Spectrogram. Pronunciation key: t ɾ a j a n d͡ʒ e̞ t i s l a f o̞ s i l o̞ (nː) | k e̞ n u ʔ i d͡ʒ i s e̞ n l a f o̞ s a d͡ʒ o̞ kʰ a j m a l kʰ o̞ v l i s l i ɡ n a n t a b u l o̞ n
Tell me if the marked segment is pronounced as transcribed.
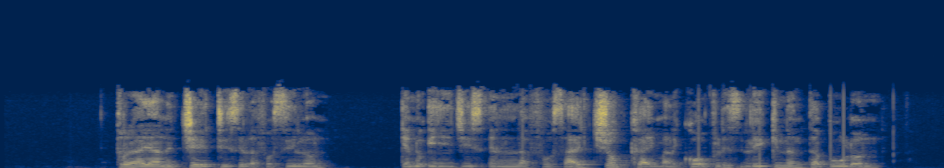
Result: no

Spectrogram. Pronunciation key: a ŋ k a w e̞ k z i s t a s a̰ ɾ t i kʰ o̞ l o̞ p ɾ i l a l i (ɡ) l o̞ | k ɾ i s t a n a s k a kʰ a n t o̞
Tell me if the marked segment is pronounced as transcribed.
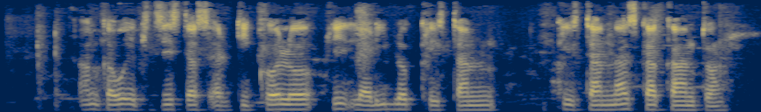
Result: no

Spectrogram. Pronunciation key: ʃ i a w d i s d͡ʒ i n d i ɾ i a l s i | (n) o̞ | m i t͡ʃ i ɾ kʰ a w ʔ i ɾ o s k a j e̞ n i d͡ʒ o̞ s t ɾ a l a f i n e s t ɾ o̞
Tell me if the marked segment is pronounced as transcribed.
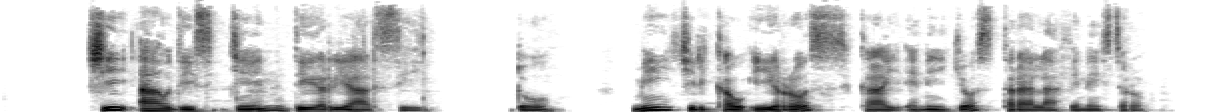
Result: no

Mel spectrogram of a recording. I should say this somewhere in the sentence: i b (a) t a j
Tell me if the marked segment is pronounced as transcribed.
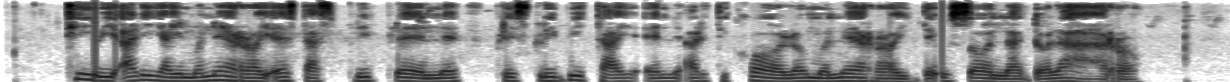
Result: no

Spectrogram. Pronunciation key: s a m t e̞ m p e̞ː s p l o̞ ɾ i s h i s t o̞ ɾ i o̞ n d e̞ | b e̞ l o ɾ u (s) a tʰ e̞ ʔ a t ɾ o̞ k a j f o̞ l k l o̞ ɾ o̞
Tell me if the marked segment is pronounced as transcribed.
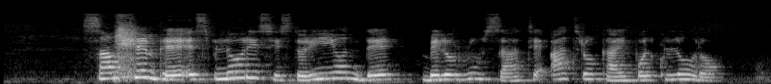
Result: yes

